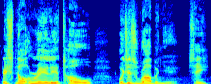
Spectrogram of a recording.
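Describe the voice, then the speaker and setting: A man's voice: a little high, big pitch swings, slow, a little mellow, dry recording, heavily acted. A man playing a dim-witted, blunt bandit henchman in a fantasy game, speaking hesitantly in rustic wording.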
